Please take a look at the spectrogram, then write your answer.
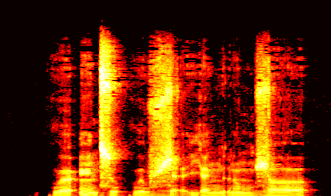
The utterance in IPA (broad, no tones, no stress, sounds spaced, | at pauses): kʷ œ ʔ ẽ d͡z u kʷ e w ɮ ɛ̰ j ɛ ŋ r õ ŋ ɮ ʌ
